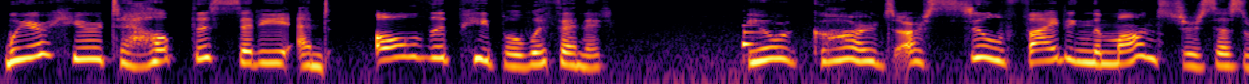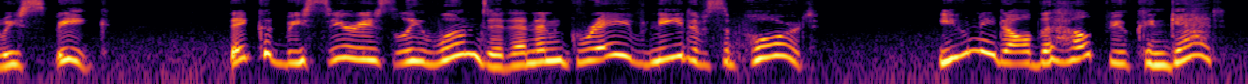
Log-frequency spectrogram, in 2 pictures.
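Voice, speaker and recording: A woman playing an earnest, polite young female adventurer in a game, with a gentle manner. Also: sits high, animated, normal speed, slight background noise. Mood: earnest, pleading.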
